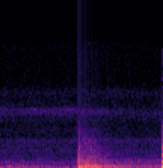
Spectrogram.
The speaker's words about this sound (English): There's fucking fireworks going on over there. Don't know if you can see them or hear them.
